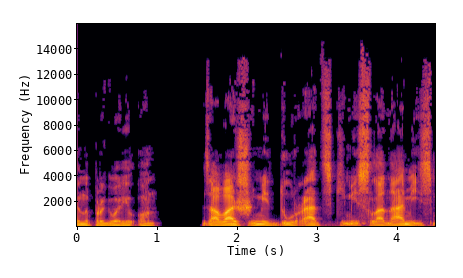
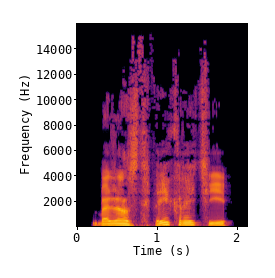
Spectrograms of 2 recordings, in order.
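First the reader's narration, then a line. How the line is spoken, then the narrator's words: Moaning. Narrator (Russian): простонал Ринсвинд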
